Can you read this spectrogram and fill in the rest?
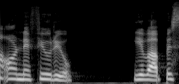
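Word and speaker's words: Neiphiu: लिए सीएम बने हैं नेफ्यू रियो नेफ्यू भतीजे के लिए भांजे के लिए बोलते हैं ना नेफ्यू यूज किया जाता है ना तो स्पेलिंग अलग है पर प्रोनंसिएशन सेम है नेफ्यू क्यों रोया नाग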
